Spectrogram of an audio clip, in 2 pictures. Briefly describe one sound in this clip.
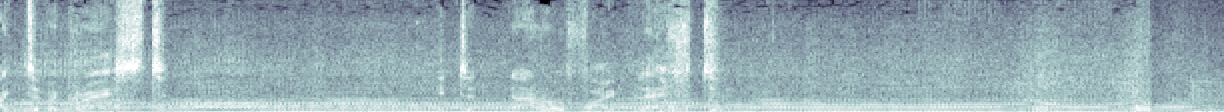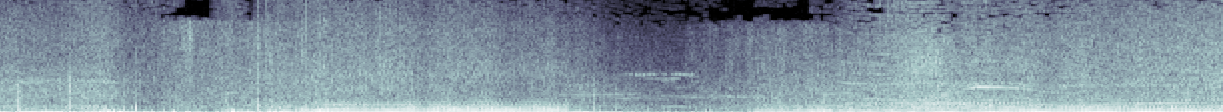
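A rally car engine roars, revving up and dropping sharply with each gear change.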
